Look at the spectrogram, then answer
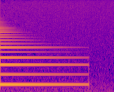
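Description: A single synthesized guitar-pluck G note, generated by a command-line sound tool. It sounds as one clean, steady tone that fades slowly for nearly two seconds and then stops abruptly, with no voices.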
